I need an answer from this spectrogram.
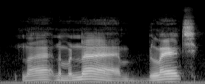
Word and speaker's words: Blanche: Nine number nine, Blanche K.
